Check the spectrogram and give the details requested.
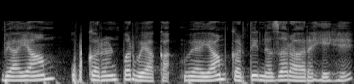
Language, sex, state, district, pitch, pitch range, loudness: Hindi, female, Maharashtra, Chandrapur, 190 Hz, 180-205 Hz, -13 LUFS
